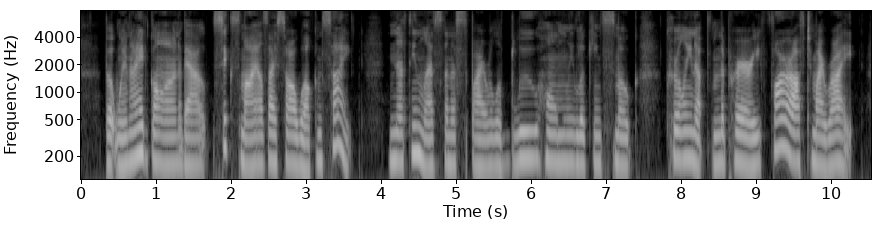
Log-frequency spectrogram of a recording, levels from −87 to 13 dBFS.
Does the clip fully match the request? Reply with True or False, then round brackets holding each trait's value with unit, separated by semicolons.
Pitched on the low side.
False (170 Hz)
